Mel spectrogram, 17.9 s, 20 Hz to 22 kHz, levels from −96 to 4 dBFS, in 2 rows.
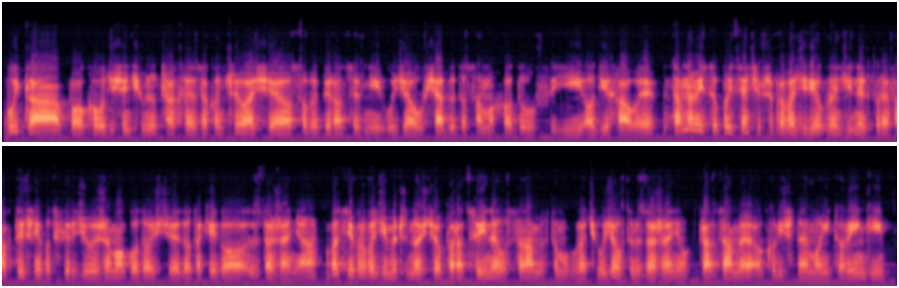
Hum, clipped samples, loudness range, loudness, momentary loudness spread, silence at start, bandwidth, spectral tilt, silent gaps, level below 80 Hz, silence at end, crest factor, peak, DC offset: none; under 0.1%; 2 LU; -20 LUFS; 7 LU; 0.05 s; 10.5 kHz; -4 dB/octave; none; -72 dBFS; 0.1 s; 22 dB; 0 dBFS; 0.2%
